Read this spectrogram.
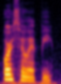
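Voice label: "orthoepy", American English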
